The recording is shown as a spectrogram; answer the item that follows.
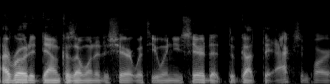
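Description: The recording is dry and close, without any echo. A man does the talking. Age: 50s. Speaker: podcast host and ministry worker. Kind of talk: casual interview chat. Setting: video call. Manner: animated.

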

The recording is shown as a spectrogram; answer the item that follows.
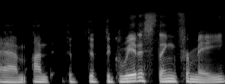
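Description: Northern Irish accent from a man with a dark, mellow tone, moderate pace and ordinary pitch variation, dry and close with no echo. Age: 40s. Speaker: radio presenter. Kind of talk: casual interview. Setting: video call.

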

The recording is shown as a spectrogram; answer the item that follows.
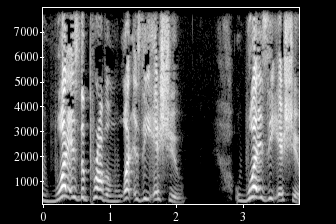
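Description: A woman's raised, projected voice, animated and bright, sharp in tone, at a moderate pace. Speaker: solo podcaster. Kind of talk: personal opinion monologue.

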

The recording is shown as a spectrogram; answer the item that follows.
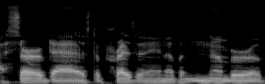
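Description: In a very clean recording with a silent background, a man with an American accent talks at a moderate pace in a very deep, low pitch. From Cleveland, Ohio. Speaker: medical resident. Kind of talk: personal testimony.

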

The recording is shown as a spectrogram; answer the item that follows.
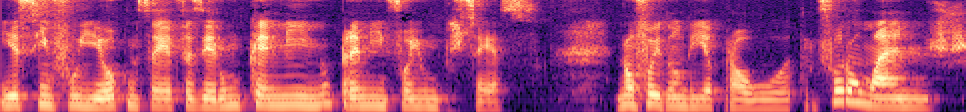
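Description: On a very clean recording with a silent background, a woman with a dark, mellow tone speaks at a medium pitch and moderate pace with fairly even intonation. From Portugal, Lisbon. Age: 40s. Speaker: transgenerational therapist. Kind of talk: interview.

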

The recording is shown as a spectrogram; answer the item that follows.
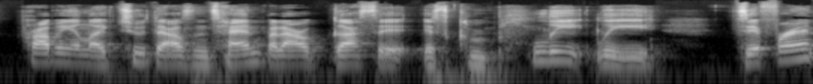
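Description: A woman with a New York accent speaks in an animated tone at a fairly quick pace, her fairly low pitch showing ordinary variation. The recording is very clean, with a silent background. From New York, Queens (Flushing). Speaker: entrepreneur. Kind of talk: interview.

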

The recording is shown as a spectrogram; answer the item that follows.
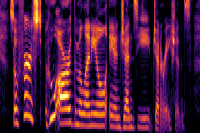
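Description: Using an ordinary speaking voice, a woman talks fairly slowly in a fairly high pitch with lively intonation. The recording is very clean with a silent background, dry and close with no echo. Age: 20s. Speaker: financial advisor and podcast host. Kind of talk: casual educational talk. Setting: video podcast recording. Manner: upbeat.

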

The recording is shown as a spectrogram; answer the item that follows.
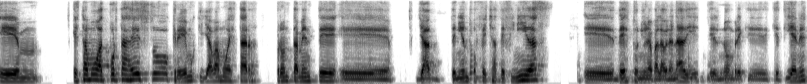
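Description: At a fairly slow pace, a man of medium pitch speaks with very wide pitch swings. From Chile, Ovalle (Coquimbo region). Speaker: actor and theatre director. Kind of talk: radio interview. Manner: halting, many repetitions and fillers.

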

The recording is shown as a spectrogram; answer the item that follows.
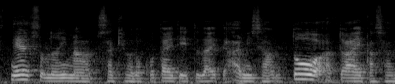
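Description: Audible room echo surrounds a woman speaking at a fairly quick pace in a somewhat breathy voice with a very deep, low pitch. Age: 40s. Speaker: podcast host and Instagram live streamer. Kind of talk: casual live-stream talk. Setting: Instagram live stream recorded as podcast.

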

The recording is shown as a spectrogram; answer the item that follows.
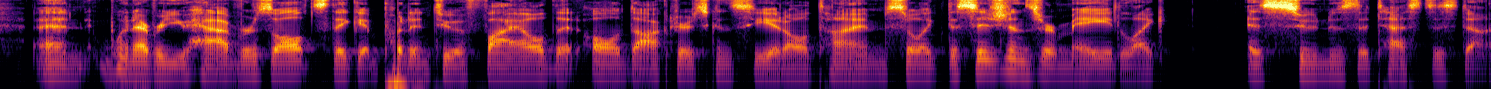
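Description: Speaking very fast with vocal fry, a man with a Midwestern American accent keeps a medium pitch and fairly even intonation on a very clean recording with a silent background. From Indiana. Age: 30s. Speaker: marathon runner and heart surgery survivor. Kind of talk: casual chat. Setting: studio.

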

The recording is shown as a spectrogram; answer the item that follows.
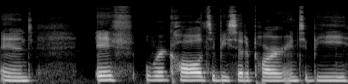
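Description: Recorded very cleanly against a silent background, a woman speaks with a fairly low pitch and a dark, mellow tone. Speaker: faith podcast host. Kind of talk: devotional monologue. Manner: fast; animated.

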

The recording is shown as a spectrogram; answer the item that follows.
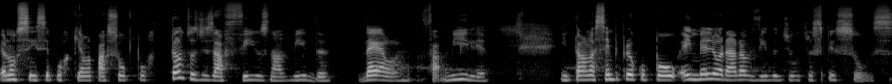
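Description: A woman with a plain, everyday voice and a medium pitch talks at a moderate pace with fairly even intonation and big swings in loudness. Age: 60s. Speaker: retired school principal, educator. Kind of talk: podcast interview. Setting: studio.

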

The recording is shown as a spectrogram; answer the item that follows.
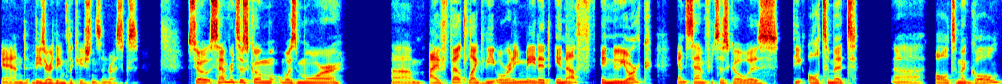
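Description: A medium-pitched man with a Czech accent, speaking at a fairly slow pace with ordinary pitch variation on a very clean recording with a silent background. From Czech Republic, Ostrava. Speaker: startup CEO. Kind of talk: interview.

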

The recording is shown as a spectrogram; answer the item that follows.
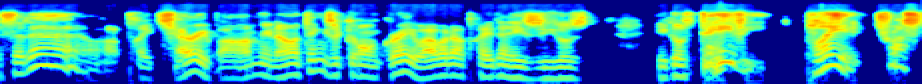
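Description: Using a plain, everyday voice, a man speaks at medium pitch with lively intonation and a fairly quick pace. The sound is dry and close with no echo, over a quiet background. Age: 50s. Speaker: father of the host, former DJ. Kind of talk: casual chat. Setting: radio studio.

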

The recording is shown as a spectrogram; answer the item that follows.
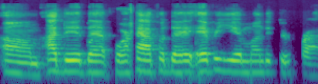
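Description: A woman speaks with a North Carolina accent. Her tone is dark and mellow. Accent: Southern US (North Carolina). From North Carolina, Raleigh. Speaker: writing and editing business owner. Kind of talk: interview, personal storytelling.

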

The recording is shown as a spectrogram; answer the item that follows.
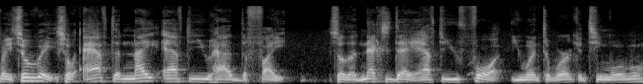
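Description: With a New Jersey accent, a man talks at a moderate pace with ordinary pitch variation. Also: medium pitch for a man, very even loudness. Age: 40s. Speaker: podcast host. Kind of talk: casual chat.

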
